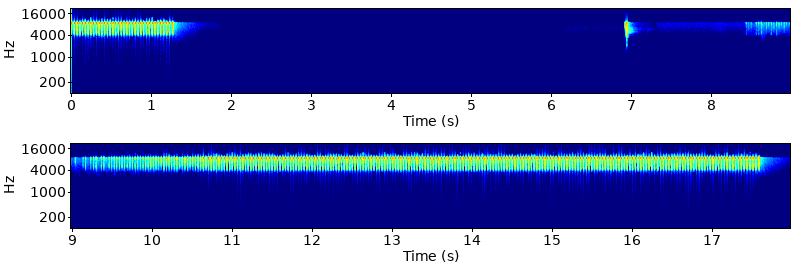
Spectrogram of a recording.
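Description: A katydid gives a high, dry, buzzing rattle, first in a short burst, then in a long sustained run.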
